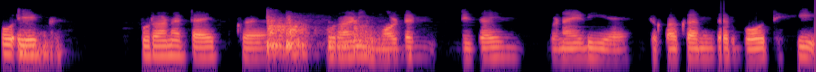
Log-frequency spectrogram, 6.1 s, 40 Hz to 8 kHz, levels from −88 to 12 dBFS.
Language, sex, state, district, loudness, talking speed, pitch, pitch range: Marwari, male, Rajasthan, Nagaur, -18 LUFS, 165 wpm, 125 Hz, 115-135 Hz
